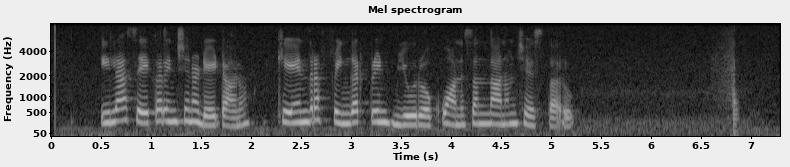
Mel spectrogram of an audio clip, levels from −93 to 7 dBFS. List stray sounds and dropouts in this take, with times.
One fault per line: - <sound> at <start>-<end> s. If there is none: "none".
- thud at 6.6-6.9 s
